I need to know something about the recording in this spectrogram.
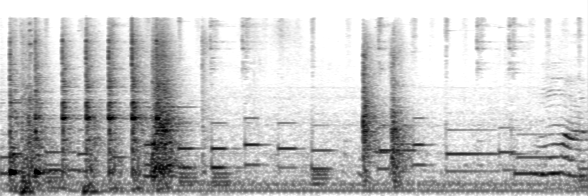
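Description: A round metal flour sieve tapped and shaken against a stainless steel mixing bowl while sifting flour, giving quick clattering metal taps: a dense run in the first second and a half and another short burst near three seconds. Background music plays throughout.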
